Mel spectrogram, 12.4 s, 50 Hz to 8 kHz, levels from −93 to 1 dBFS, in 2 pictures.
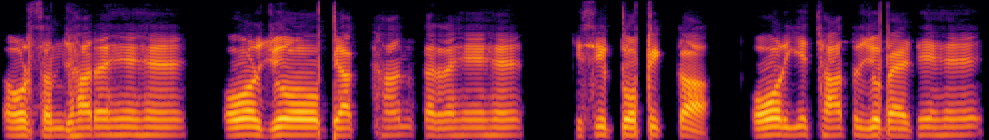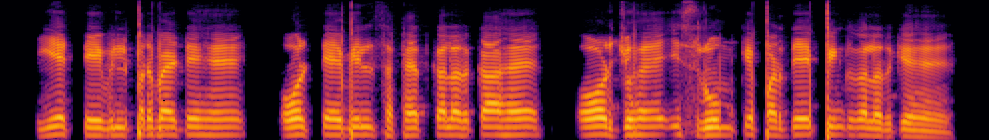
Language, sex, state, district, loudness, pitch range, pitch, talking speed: Hindi, male, Uttar Pradesh, Jyotiba Phule Nagar, -17 LUFS, 160-170 Hz, 165 Hz, 200 wpm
